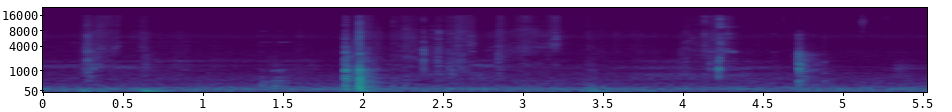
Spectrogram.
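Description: Cardstock being handled and laid down on a wooden tabletop: several short taps and clicks, the loudest about two seconds in.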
